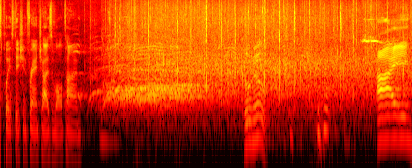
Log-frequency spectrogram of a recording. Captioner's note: cheers and applause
